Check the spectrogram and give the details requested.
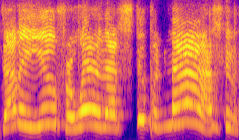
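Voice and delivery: high-pitched puppet-style voice. A ventriloquist's puppet finishes a knock-knock joke for the ventriloquist, in Dimples puppet voice. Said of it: "I learned how to do ventriloquism".

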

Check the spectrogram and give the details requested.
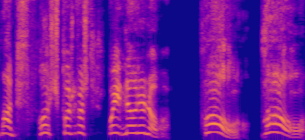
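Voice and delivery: high-pitched yelling. Retelling a delivery room scene from The Office: imitating Jim yelling. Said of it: "yelling things at her".

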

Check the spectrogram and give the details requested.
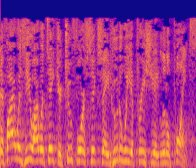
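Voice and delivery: play-acted, dripping, belittling, heavy sarcasm. Speaker quotes what a man told him, mimicking a sarcastic remark. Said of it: "very sarcastic".

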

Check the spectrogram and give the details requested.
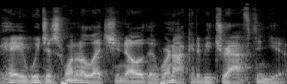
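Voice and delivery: put-on rough, gruff old voice, rattled off quickly. Retelling a phone call from a special teams coach, the speaker does his gruff coach voice. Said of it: "in this just very gruff voice".

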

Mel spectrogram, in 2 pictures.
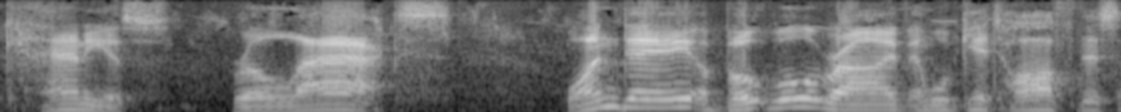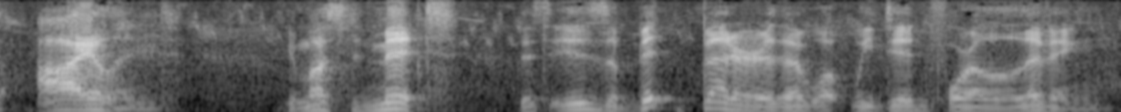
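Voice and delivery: booming, slow, slightly guttural female creature voice. The narrator voices a creature leaning against the table, a little guttural female voice. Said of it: "it's a female voice, a little guttural".

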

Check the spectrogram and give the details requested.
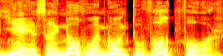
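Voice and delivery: put-on vampire character voice. Asked by other finalists who he's voting for, answering in a Vlad the Impaler vampire voice. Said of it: "I'm doing like a vampire thing".

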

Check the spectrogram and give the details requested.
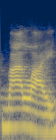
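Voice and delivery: slow, mocking, drawn-out "my life". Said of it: "Why are you saying it like that?".

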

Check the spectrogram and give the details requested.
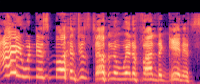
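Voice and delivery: put-on very drunk man voice, high-pitched. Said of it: "the drunkest man I've ever seen in public".

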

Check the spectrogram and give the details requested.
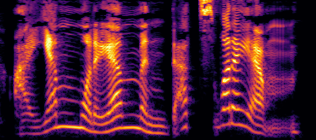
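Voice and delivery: bad, clumsy cartoon voice, swooping sing-song pitch. Recalling what Popeye always used to say, in a Popeye voice. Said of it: "that's my horrible impression of Popeye".

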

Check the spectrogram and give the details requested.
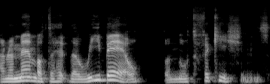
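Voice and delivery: clumsy, badly done put-on Scottish accent. Asked to show a Scottish accent, the speaker tries a bad Scottish accent. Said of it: "Give us a blast of your Scottish accent".

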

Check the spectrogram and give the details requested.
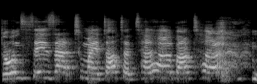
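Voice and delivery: mocking German accent. Quoting her mother telling strangers what to say to her daughter, imitating mom's accent. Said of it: "She doesn't have a bad accent".

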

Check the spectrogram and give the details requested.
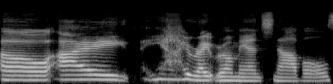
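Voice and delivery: mock very slow, sheepish, self-conscious delivery, I drawn out. Retelling answering a new acquaintance at a church game night, in an embarrassed tone. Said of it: "I was saying it in that kind of tone, which automatically that tone says I'm embarrassed".

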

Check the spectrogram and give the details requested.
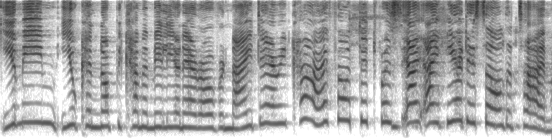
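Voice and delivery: very high-pitched, playful ribbing. Talking with Erika, teasing her. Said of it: "I'm teasing you".

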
